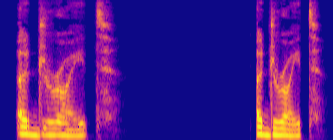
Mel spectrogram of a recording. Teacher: Both US and UK have the same pronunciation of this word. Stress droit. Keep a very light.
